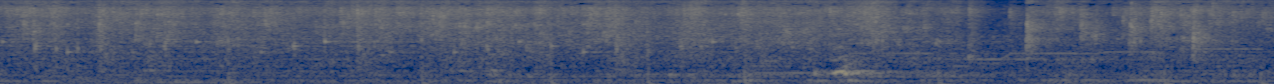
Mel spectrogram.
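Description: Water running in a steady stream, like a tap left on, with soft background music and one short louder sound a little after four seconds in.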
